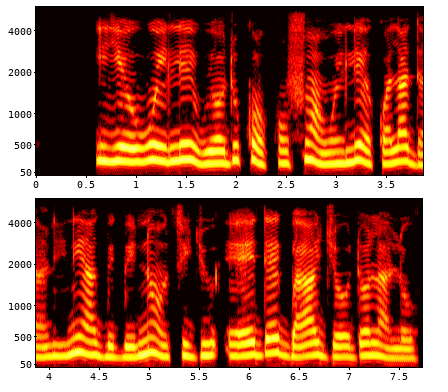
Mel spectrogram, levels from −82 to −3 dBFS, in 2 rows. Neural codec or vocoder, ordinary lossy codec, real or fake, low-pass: none; none; real; 5.4 kHz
